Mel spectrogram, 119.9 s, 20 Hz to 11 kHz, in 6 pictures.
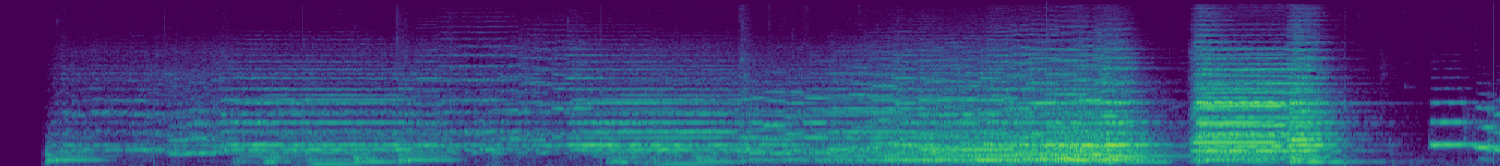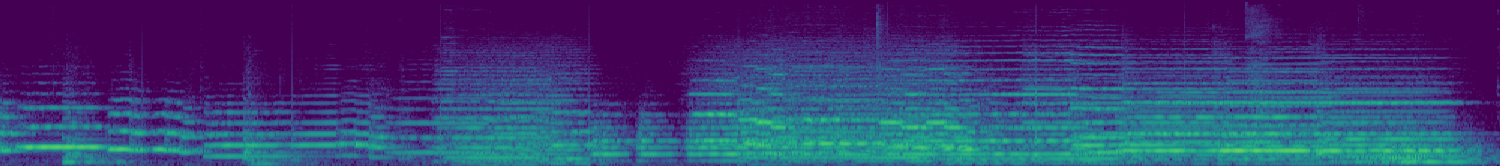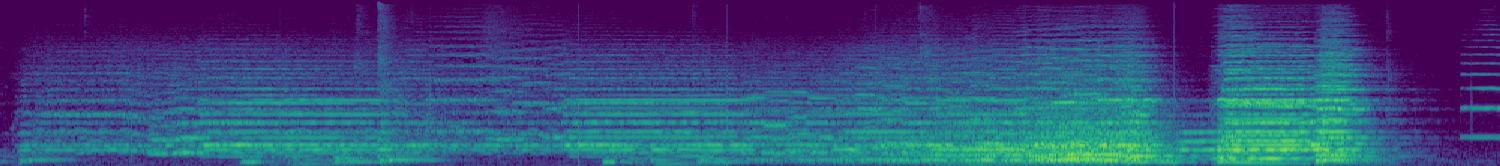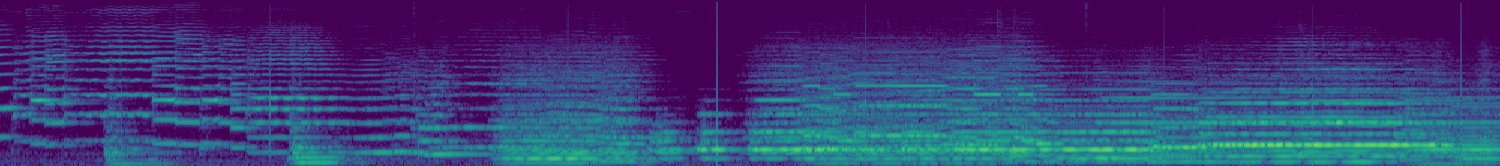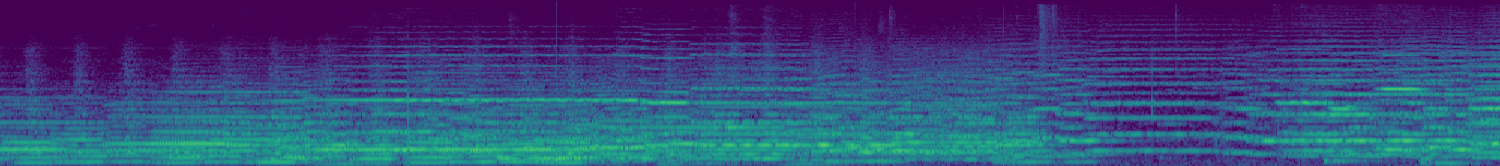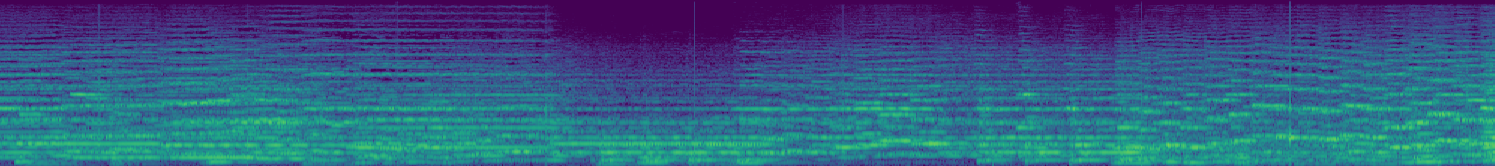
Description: Winners' Concert 2012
